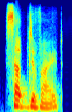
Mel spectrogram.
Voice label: "subdivide", Indian

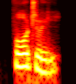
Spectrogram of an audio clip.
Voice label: "fauteuil", Indian

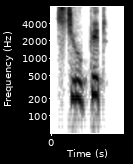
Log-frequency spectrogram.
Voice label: "stupid", Indian

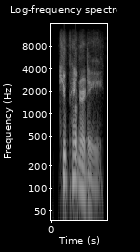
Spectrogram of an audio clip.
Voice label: "cupidity", American

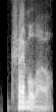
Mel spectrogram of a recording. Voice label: "tremolo", American

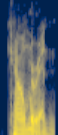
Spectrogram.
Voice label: "coumarin", American

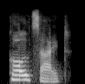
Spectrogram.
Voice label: "calcite", Indian

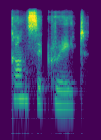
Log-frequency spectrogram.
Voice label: "consecrate", Indian

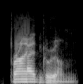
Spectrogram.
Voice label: "bridegroom", American

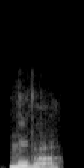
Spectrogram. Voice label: "mover", Indian

